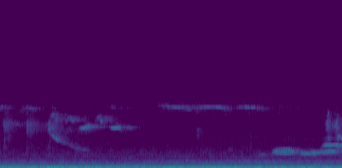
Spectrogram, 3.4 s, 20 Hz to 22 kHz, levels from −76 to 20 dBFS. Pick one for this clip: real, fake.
real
